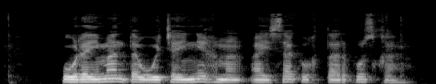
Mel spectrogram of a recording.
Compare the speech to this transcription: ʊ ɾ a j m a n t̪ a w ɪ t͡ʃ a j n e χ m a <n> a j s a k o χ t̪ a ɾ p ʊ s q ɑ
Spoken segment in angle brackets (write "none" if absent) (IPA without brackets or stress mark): ŋ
